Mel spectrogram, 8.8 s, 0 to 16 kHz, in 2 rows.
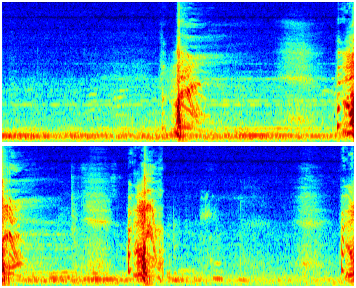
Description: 30 fucking sneezes took me by surprise, I guess it is allergy season!🤧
